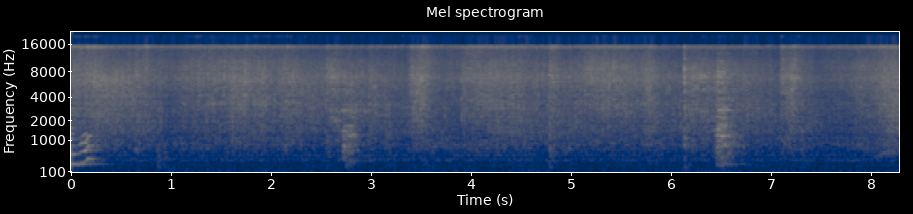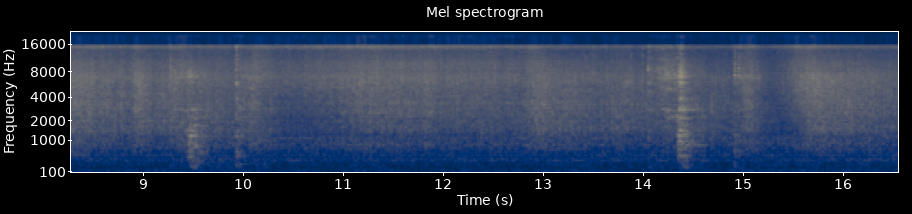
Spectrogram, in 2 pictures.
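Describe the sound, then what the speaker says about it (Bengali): Tomato and dried red chili paste is stirred into chowmein in a frying pan, giving a soft steady sizzle with intermittent spatula scrapes and knocks against the pan, heard fairly close. "টমেটো আর শুকনো লঙ্কা পেস্ট করে নিয়েছিলাম সেটা দিয়ে দেবো ভালো করে মিশিয়ে"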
